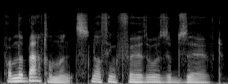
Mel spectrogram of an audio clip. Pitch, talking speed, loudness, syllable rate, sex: 115 Hz, 185 wpm, -19 LUFS, 5.9 syllables/s, male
